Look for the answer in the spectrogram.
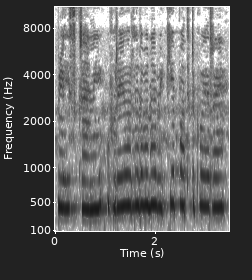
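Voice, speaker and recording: A woman's voice: extremely high pitch, level tone, a little fast, mellow. A woman voicing a frightened, tearful young bride in a cartoon, with a Kongu Tamil accent and a sobbing, pleading way of talking. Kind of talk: cartoon voice acting.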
